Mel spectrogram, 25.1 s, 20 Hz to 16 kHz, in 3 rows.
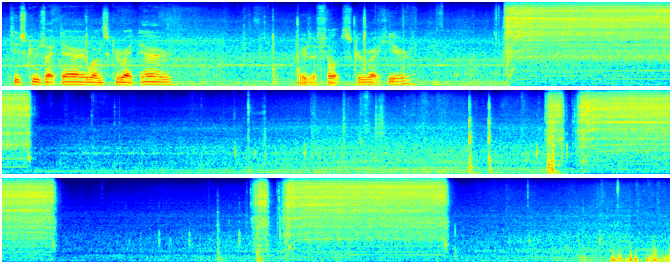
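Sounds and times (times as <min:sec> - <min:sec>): power drill running: 0:06.2 - 0:08.8, 0:15.1 - 0:17.4, 0:19.8 - 0:22.3.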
